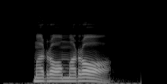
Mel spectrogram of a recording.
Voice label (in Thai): "มะรอมมะร่อ", ภาษาโคราช; รอมร่อ เกือบจะ จวนเจียนจะ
